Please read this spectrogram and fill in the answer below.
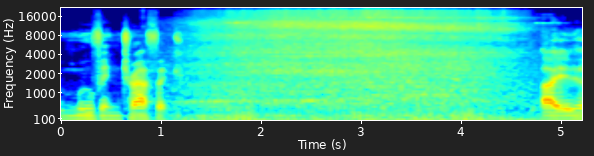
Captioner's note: traffic rushing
